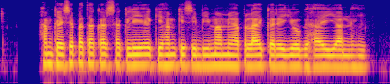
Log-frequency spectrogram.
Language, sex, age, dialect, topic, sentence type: Magahi, male, 51-55, Central/Standard, banking, question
